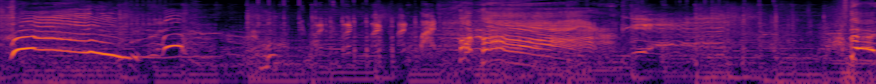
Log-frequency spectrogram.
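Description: Cartoon background music with comic sound effects: a long gliding, voice-like whoop in the first second, then a falling, slide-whistle-like glide about three and a half seconds in.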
